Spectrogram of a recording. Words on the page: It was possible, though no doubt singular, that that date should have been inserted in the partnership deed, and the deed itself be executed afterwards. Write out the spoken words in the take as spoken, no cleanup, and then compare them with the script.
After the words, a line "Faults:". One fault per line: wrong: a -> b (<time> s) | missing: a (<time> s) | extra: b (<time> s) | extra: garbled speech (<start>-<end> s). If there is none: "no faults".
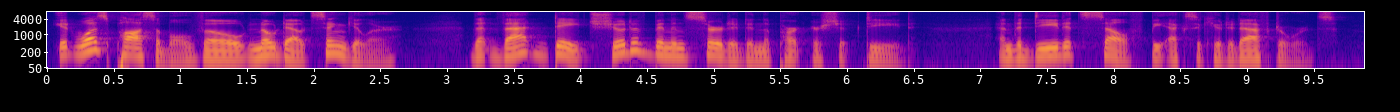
It was possible, though no doubt singular, that that date should have been inserted in the partnership deed, and the deed itself be executed afterwards.
Faults:
no faults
